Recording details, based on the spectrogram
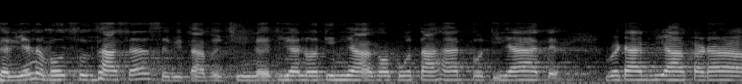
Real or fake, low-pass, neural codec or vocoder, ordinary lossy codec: fake; 7.2 kHz; codec, 44.1 kHz, 7.8 kbps, Pupu-Codec; none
